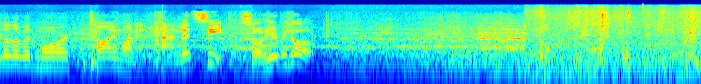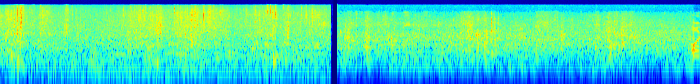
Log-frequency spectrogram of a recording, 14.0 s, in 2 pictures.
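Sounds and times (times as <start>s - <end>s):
low rumble of boat traffic: 0.0s - 14.0s
water: 0.0s - 14.0s
wind noise on microphone: 3.2s - 10.3s.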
